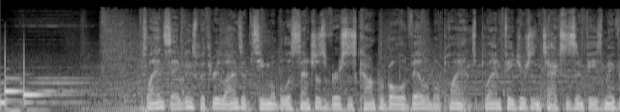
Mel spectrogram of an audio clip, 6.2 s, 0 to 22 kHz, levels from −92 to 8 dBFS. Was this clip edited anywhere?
no; 0 cuts

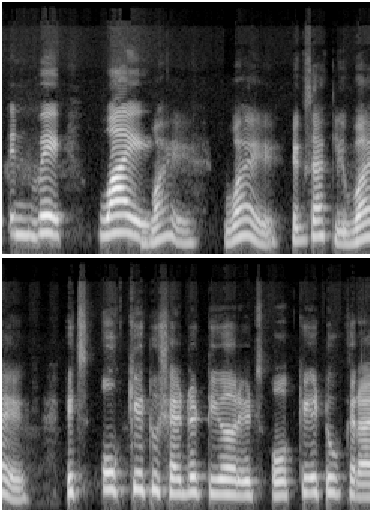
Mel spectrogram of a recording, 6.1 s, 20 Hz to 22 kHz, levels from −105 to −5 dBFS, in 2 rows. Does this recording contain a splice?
no; 0 cuts

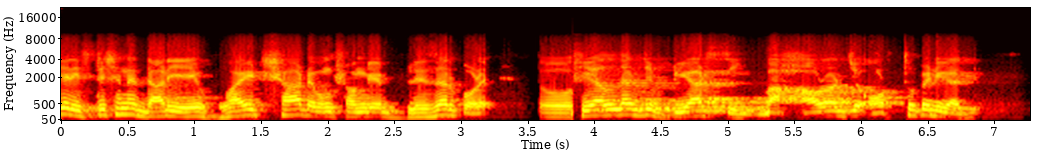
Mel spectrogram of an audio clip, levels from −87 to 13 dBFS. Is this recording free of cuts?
no; 1 cut; at 3.8 s

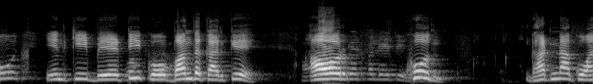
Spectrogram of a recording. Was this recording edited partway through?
no; 0 cuts

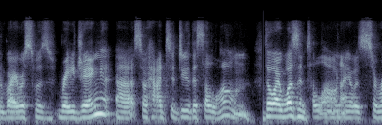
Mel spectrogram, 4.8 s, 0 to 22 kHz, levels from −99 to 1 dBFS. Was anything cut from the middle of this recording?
yes; 1 cut; at 3.3 s

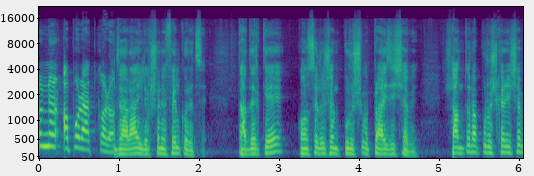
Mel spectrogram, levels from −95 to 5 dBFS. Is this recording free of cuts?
no; 1 cut; at 1.0 s

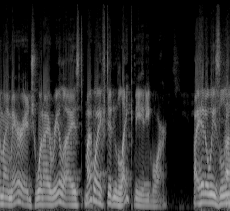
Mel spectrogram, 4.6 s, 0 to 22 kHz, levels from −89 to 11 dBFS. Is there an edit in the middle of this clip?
no; 0 cuts

